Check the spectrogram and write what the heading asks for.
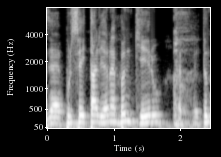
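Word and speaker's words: Banchero: Polêmica da pronúncia do nome do banqueiro. Tem gente falando que é bancheiro. Né? Banqueiro. É banqueiro porque ele é descendente de italiano.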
